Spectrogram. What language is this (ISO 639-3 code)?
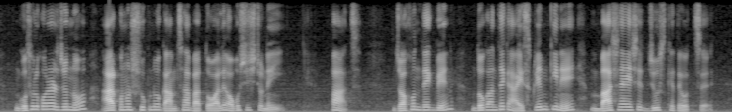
ben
